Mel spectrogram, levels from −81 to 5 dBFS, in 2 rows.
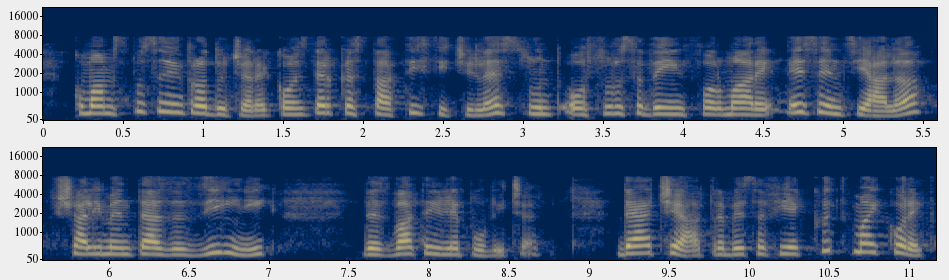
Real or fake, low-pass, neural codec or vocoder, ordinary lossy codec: fake; none; codec, 16 kHz, 4.8 kbps, FACodec; none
